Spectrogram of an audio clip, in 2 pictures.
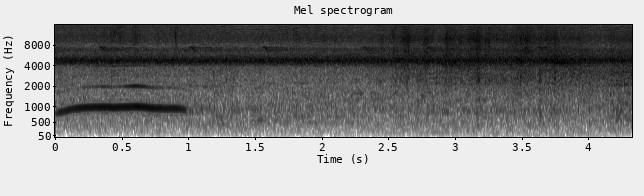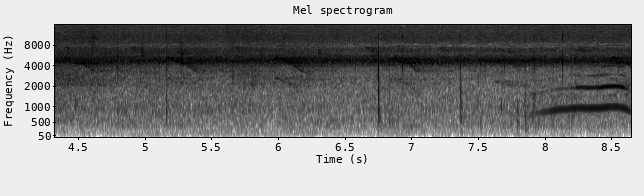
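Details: Baby monkey left alone with her grandmother, screaming for her mother: a clear, tonal wail that rises slightly and then falls, repeated at the start and again near the end, over a steady high insect drone and faint clicks.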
